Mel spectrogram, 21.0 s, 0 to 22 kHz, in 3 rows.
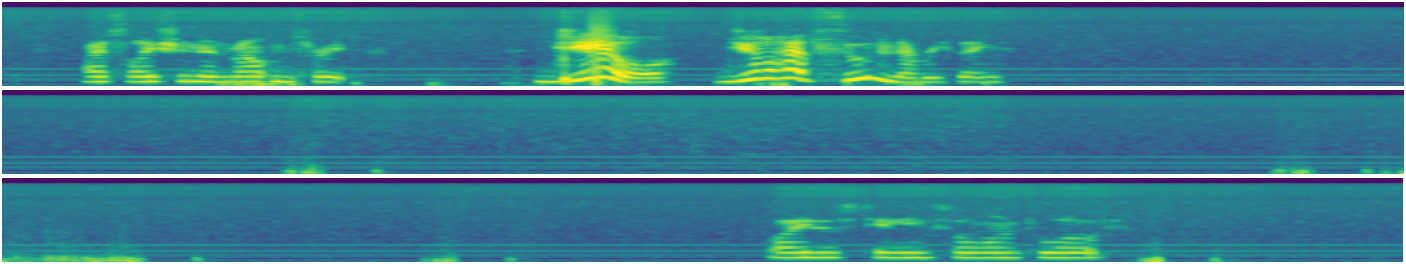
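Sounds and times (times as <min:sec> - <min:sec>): electrical hum: 0:00.0 - 0:21.0
low thumps and rumbling knocks: 0:01.0 - 0:03.2, 0:08.4 - 0:09.0, 0:13.4 - 0:15.1.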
